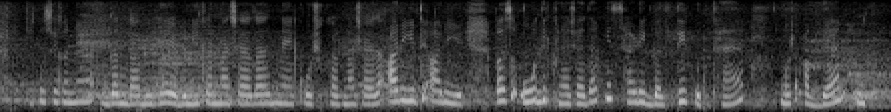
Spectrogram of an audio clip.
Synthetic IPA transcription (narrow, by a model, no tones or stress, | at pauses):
ʊsekɐnaɡə̃nd̪abʱibʱɛebnikɐɾnat͡ʃaːɦd̪aneikoːʃkɐɾnat͡ʃaːɦid̪aʔaːɾjet̪eʔaːɾəebɐsoːd̪ɪkʰnat͡ʃaːɦd̪akisaːɽiɡəlt̪ikʊt̪ʰːɛ̃ː | ɔːɾɐba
